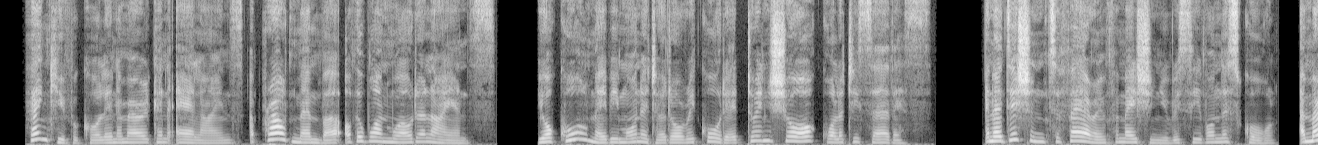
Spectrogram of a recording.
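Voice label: English british female; dictor; dictor-sounds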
